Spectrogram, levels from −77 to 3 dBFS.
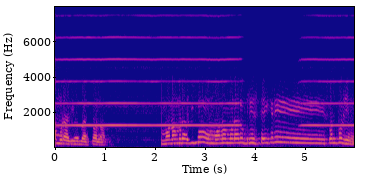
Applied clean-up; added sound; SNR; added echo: none; Bowed string instrument; 7 dB; none.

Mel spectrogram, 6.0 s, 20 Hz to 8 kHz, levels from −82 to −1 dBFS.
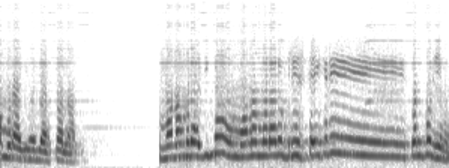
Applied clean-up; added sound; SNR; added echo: neural separator model SepFormer DNS4.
